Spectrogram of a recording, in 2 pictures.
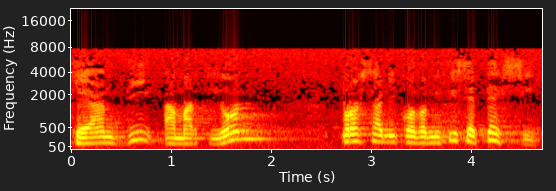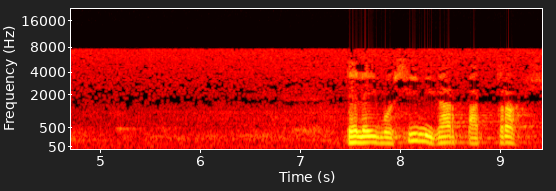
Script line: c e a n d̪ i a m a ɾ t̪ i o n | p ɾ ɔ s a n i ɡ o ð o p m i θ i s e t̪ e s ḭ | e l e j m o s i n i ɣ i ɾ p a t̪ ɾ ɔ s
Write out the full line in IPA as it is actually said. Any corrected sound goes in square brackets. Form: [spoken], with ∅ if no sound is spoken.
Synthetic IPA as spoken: [k] e a n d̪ i a m a ɾ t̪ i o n | p ɾ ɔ s a n i [k] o ð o [∅] m i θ i s e t̪ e s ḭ | e l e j m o s i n i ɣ [a] ɾ p a t̪ ɾ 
